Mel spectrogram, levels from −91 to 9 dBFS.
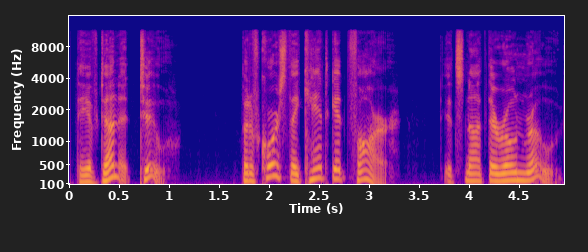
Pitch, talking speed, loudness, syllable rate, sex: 165 Hz, 205 wpm, -18 LUFS, 5.0 syllables/s, male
